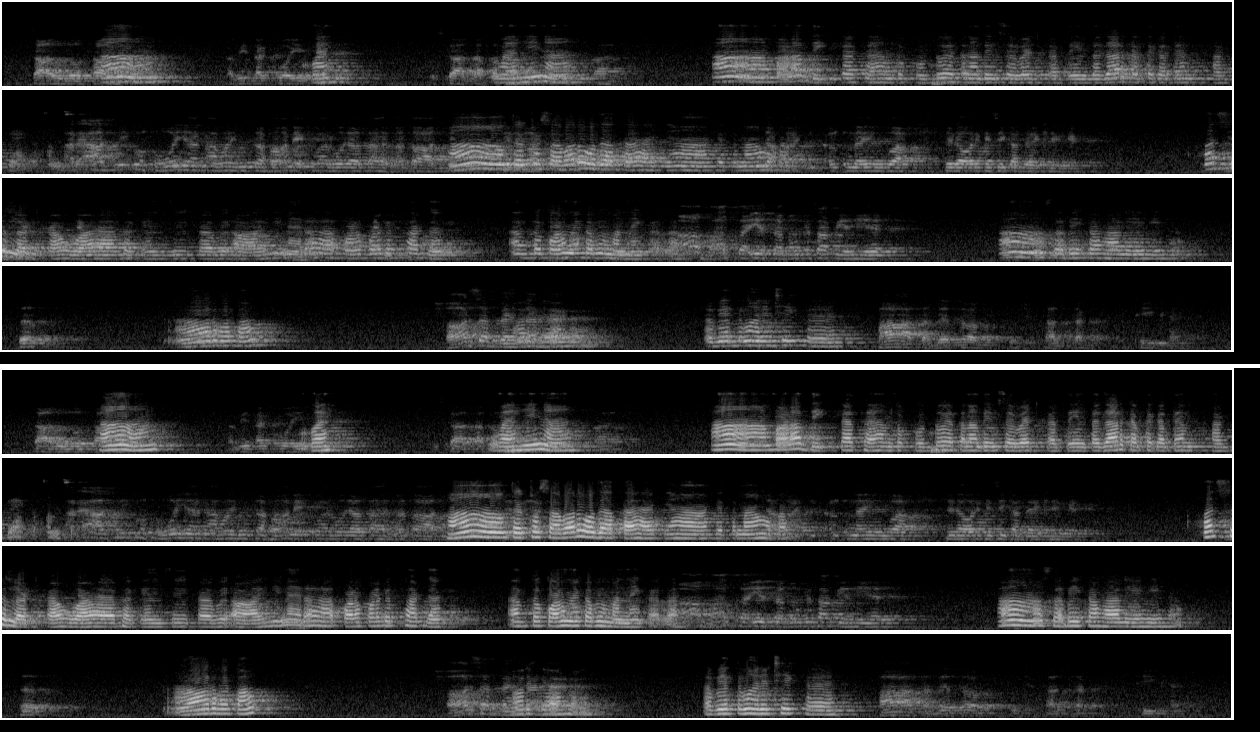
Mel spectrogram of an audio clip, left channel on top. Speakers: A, on the left; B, on the right.
A: سال دو سال
B: ہاں
A: ہو گیا ابھی تک کوئی
B: وہ
A: اس کا اتا پتاہ
B: وہی
A: بھی نہیں
B: نا
A: ہوا ہے
B: <inaudible> ہاں بڑا دقت ہے ہم تو خود اتنا دن سے ویٹ کرتے انتظار کرتے کرتے ہم ہ ب <unintelligible>
A: ارے آدمی کو ہو یا نہ ہو امتحان ایک بار ہو جاتا ہے نا تو آدمی
B: ہاں
A: پھر
B: تو ایکٹو
A: آج
B: صبر ہو جاتا ہے کہ ہاں کتنا
A: جاتا
B: ہوگا
A: ہے ل نہیں ہوا پھر اور کسی کا دیکھیں گے
B: بس
A: یا پھر
B: لٹکا
A: سے
B: ہوا
A: کیسی
B: ہے ویکینسی کاب آ ہی نہیں رہا ہے پڑھ
A: سے
B: پڑھ
A: امتحان
B: کے تھک جائ
A: ہو
B: اب تو پڑھنے کا بھی من نہیں کر رہا
A: ہاں بات صحیح ہے سبھ کے ساتھ یہی ہے
B: ہاں سبھی کا حال یہی ہے
A: تو
B: اور بتاؤ
A: اور سب بہتر
B: اور کیا
A: ہے
B: ہو رہا طبیعت تمہاری ٹھیک ہے
A: ہاں طبیعت تو اب کچھ حد تک ٹھیک ہے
